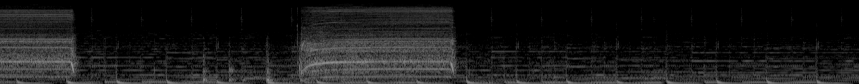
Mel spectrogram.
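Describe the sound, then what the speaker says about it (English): A power drill backs screws out of the side panel of a Space-Ray tube heater, with two short whining bursts and then a run of rhythmic ratcheting clicks, close and fairly quiet. "we're going to remove these 6 screws on the side so that we can get access to the blower fan."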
